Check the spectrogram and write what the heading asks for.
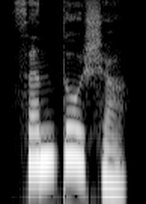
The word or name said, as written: ಸಂದೇಶ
